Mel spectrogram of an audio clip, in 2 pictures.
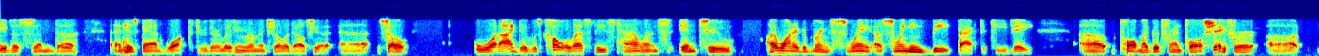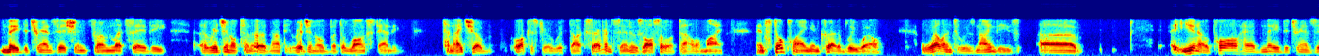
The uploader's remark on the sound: chat by phone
